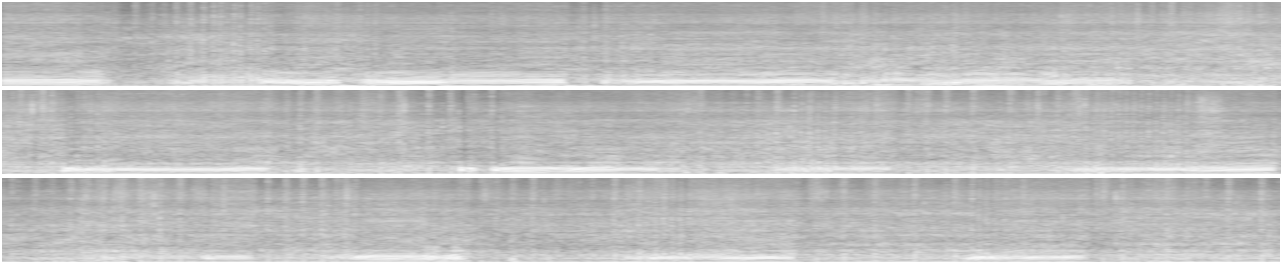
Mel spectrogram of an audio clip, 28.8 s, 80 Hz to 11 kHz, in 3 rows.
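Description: Husqvarna TE 300i two-stroke enduro motorcycle engine being ridden, the throttle opened and closed in short bursts every second or two so the engine note keeps swelling and dropping back.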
